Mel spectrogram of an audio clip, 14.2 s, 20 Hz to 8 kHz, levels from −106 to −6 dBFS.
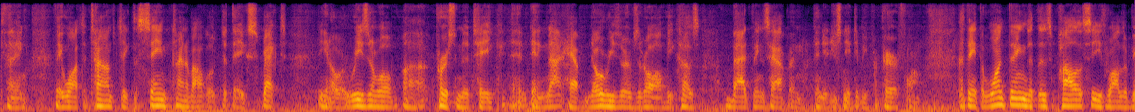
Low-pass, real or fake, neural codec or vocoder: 7.2 kHz; fake; codec, 24 kHz, 3 kbps, HILCodec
